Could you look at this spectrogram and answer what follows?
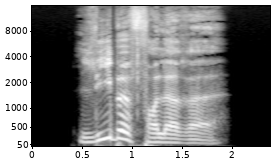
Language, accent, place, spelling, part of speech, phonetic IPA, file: German, Germany, Berlin, liebevollere, adjective, [ˈliːbəˌfɔləʁə], De-liebevollere.ogg
- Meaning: inflection of liebevoll: 1. strong/mixed nominative/accusative feminine singular comparative degree 2. strong nominative/accusative plural comparative degree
